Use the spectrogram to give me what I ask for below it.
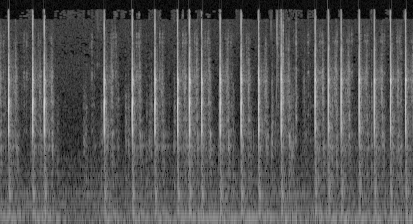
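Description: Fingers type on a computer keyboard, a quiet run of many crisp key clicks in an uneven rhythm with short pauses between bursts.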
